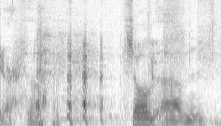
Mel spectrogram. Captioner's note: group laughing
